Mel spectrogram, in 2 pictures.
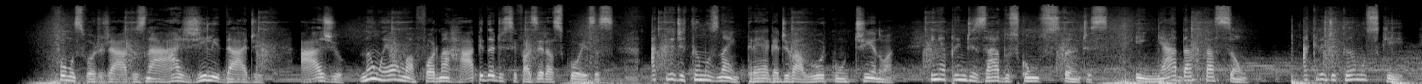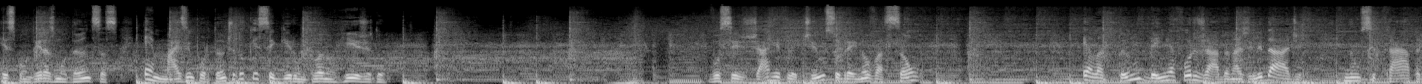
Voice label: Institutional; Quiker

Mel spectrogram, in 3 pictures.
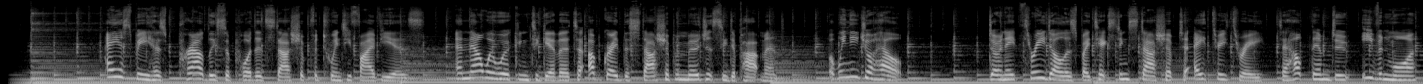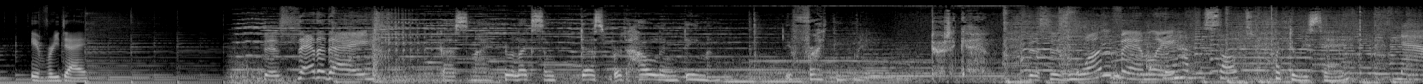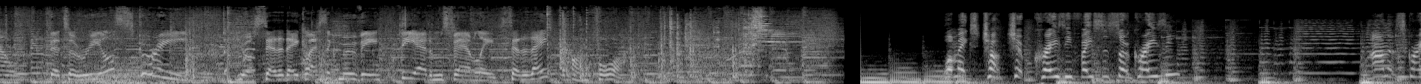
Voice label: Voice Actor; BigMouthVoices

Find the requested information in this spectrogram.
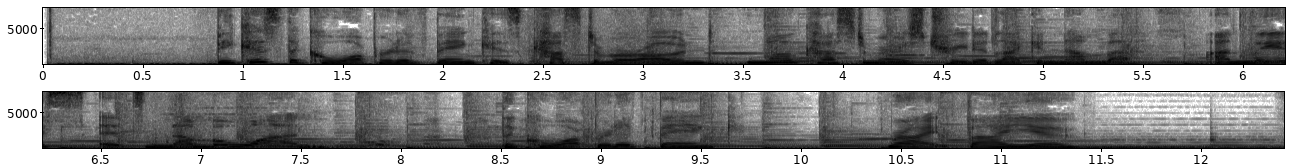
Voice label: Voice Actor; BigMouthVoices

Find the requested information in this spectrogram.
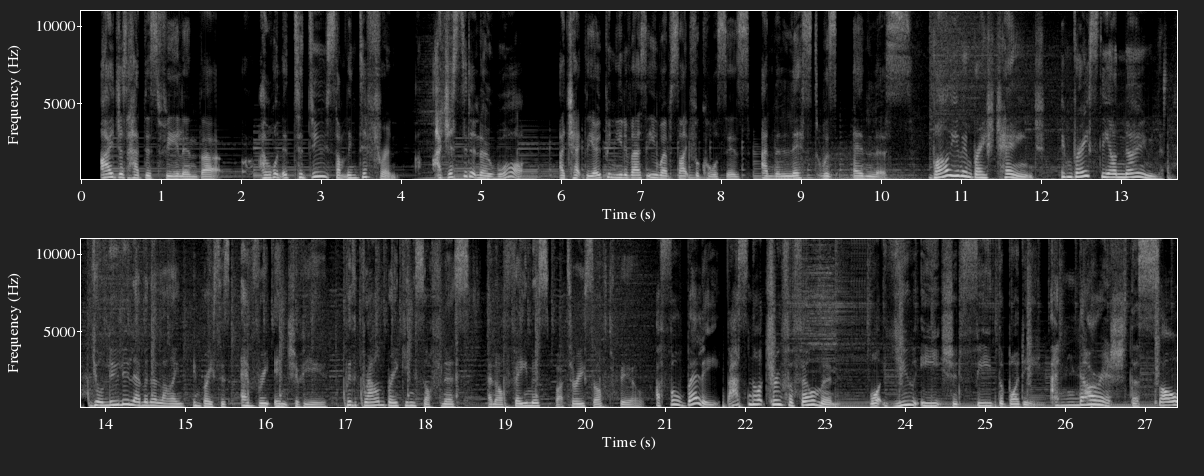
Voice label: Commercial

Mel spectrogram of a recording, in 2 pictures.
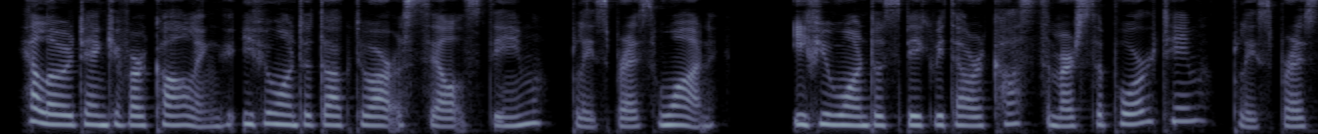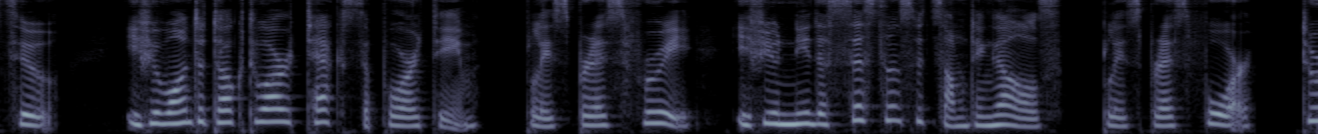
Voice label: ENG

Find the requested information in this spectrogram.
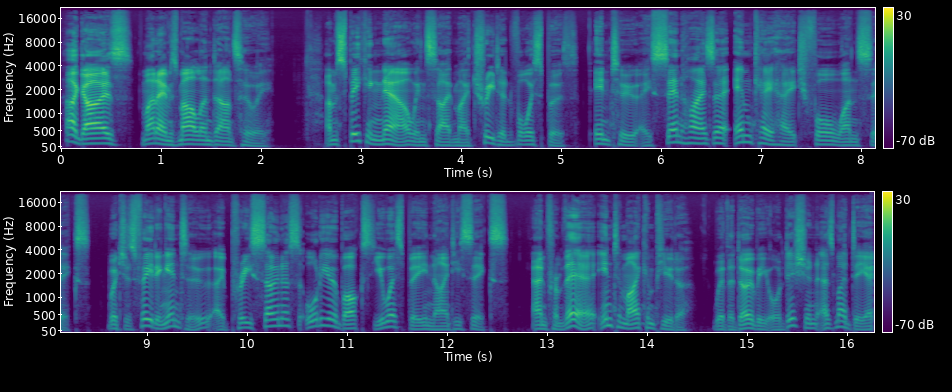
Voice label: RAW HOME STUDIO Melbourne

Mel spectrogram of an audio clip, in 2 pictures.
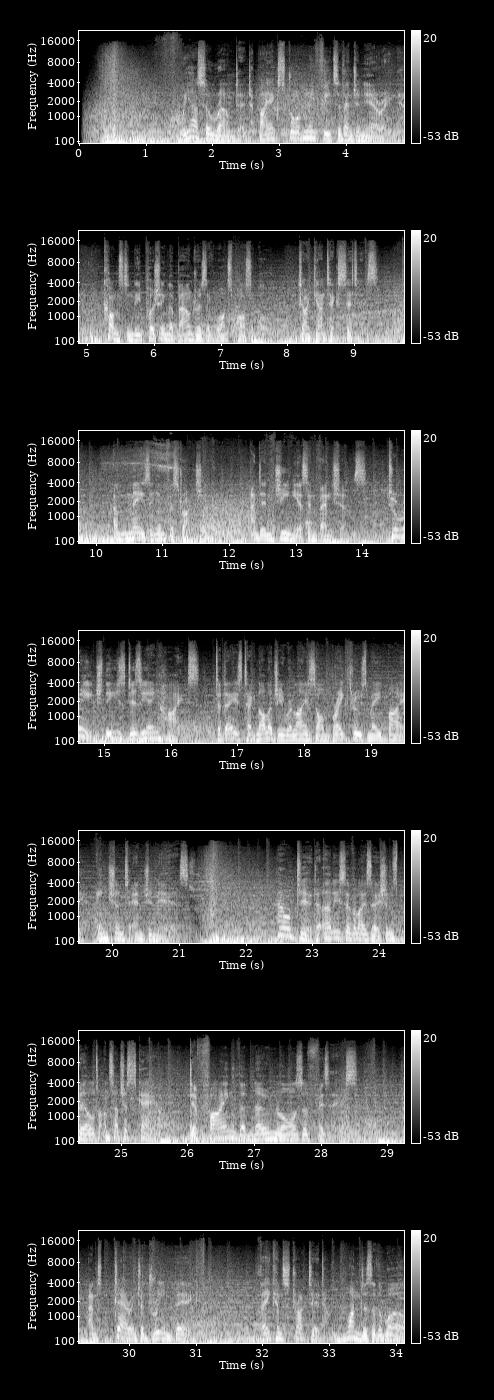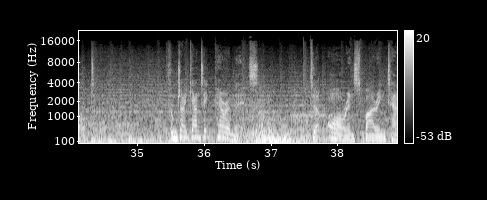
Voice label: Documentary, opening tease; Ancient Engineering

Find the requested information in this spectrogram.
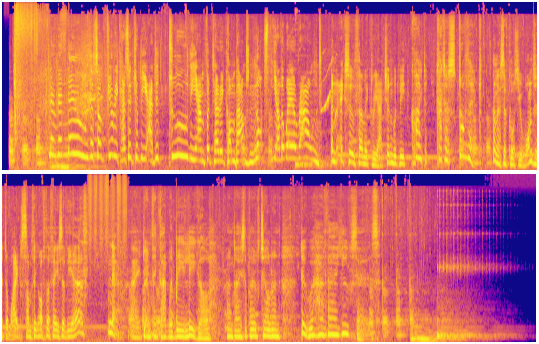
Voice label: Animation Mad Professor

